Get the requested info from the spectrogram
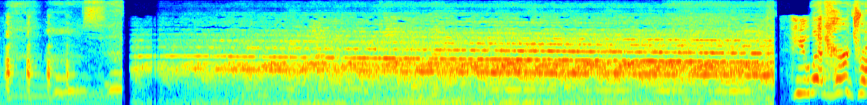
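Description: Brief laughter, then a siren-like wailing, warbling tone over steady high tones. It grows louder for about six seconds and cuts off suddenly.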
